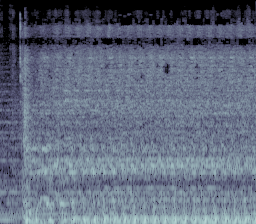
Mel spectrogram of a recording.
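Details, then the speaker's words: Honda Civic project car, first start attempt after sitting. Coolant gauge reads half, sensor suspected broken. Starter cranks steadily and evenly at good speed with no clicking or dragging: normal starter cranking. "So, the starter motor is working. Oh, guys, come on. Wow. I don't believe it."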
